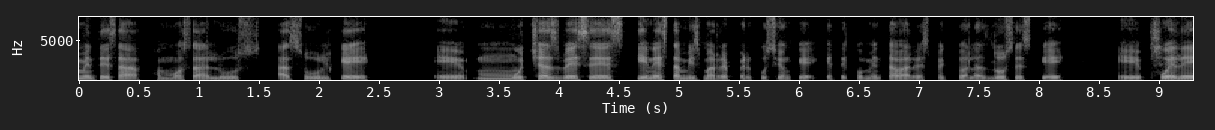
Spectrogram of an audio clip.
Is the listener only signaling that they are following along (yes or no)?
yes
